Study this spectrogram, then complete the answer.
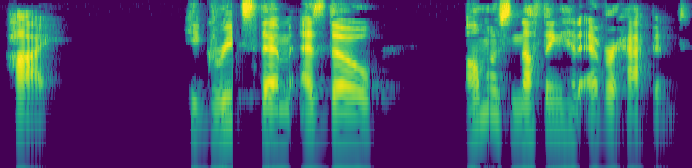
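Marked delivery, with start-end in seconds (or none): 0.0-0.4 low, offhand hi; casual hi. Retold or imitated. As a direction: drop it as if nothing happened. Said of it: "Jesus just casually says".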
